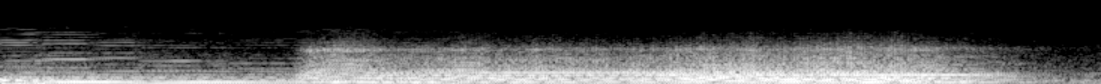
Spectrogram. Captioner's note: foghorn Blows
